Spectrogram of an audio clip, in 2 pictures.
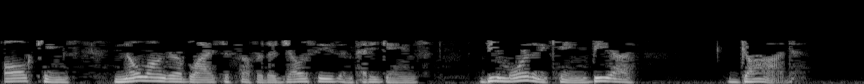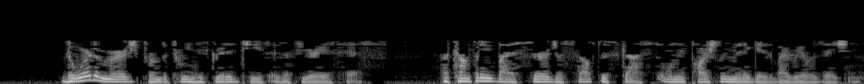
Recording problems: garbled, watery; badly; nothing above 3 kHz

